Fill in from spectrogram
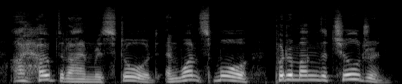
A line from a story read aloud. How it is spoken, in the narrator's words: Further on, he even cries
